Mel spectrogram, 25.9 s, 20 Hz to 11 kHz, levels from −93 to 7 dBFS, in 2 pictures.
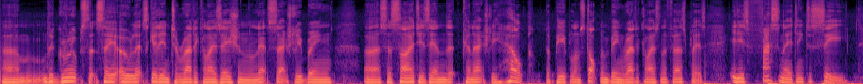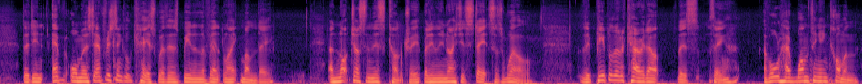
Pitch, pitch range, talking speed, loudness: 120 Hz, 110-135 Hz, 180 wpm, -24 LUFS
